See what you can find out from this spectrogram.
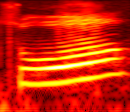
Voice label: "zuo2", mandarin, female

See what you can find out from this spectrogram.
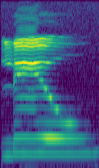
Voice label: "liu1", mandarin, female

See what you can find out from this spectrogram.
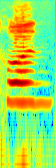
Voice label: "tun1", mandarin, female

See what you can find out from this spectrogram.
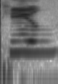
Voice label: "ting1", mandarin, female

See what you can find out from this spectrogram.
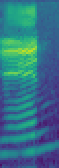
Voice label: "yin2", mandarin, female

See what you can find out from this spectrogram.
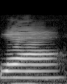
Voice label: "hua1", mandarin, female

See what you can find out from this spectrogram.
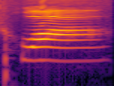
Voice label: "chua1", mandarin, female

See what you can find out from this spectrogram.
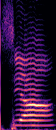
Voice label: "xia1", mandarin, female

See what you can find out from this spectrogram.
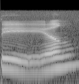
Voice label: "ding3", mandarin, female

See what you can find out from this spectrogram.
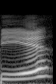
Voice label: "bie2", mandarin, female

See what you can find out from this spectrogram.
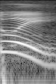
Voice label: "dui4", mandarin, female

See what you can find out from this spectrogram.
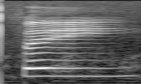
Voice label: "fei1", mandarin, female

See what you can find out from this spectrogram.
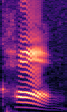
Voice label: "kang4", mandarin, female

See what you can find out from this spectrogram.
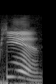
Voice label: "pian4", mandarin, female

